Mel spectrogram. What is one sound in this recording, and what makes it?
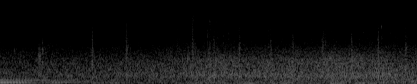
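Footsteps patter on snowy stone.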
